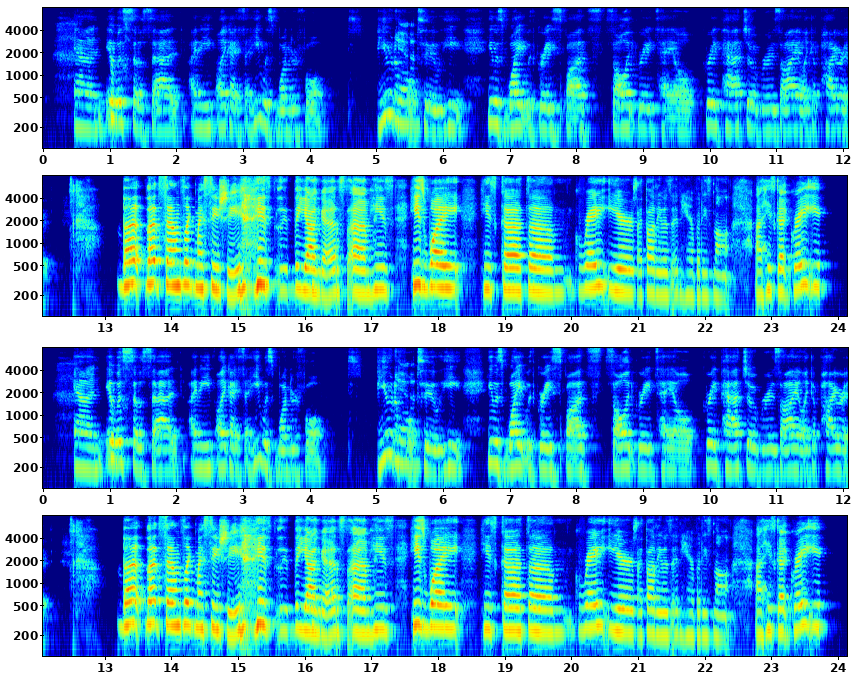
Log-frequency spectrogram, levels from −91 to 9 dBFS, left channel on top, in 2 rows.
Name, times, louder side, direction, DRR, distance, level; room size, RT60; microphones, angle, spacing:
voice 1, 0.5-4.2 4.6-4.7 5.0-12.1 12.4-12.5 16.1-16.2, right 3 dB, 55° right, 1.5 m, -39 dB
voice 2, 13.2-23.7, left 2 dB, 15° left, 0.4 m, -22 dB
11.0 x 4.6 x 4.0 m
head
